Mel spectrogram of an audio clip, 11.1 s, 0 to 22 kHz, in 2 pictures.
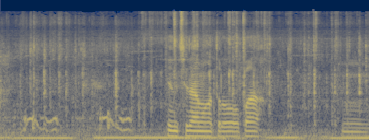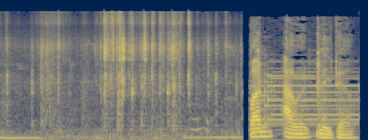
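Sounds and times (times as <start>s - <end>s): pigeons cooing: 0.0s - 9.2s.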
